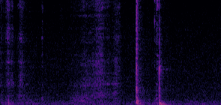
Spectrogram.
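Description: Faint rubbing and scratching of fingers handling a small printed circuit board and fitting resistor leads through it, with two light clicks about a second and a half in.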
